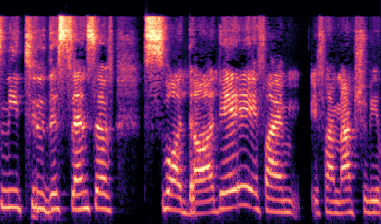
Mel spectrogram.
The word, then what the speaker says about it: saudade: kind of takes me to this sense of saudade. If I'm actually like pronouncing it correctly, I apologize if I'm Saudade, not.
